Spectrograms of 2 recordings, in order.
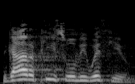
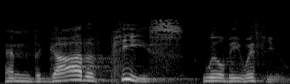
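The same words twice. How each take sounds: First: Louder, stress on God, firm fall; emphatic statement. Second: Slow, weighty, every word set down; emphatic. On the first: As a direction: proclaim it as a sure promise. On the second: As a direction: lay it down as a solemn promise. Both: Shown as a demonstration.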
